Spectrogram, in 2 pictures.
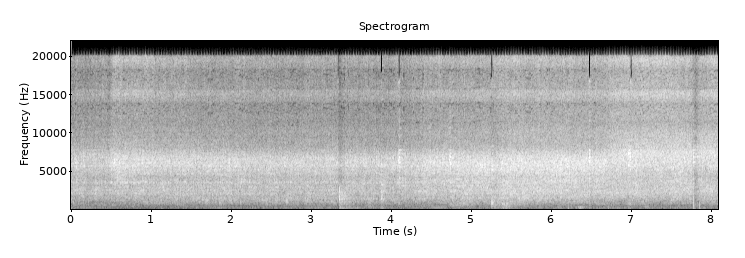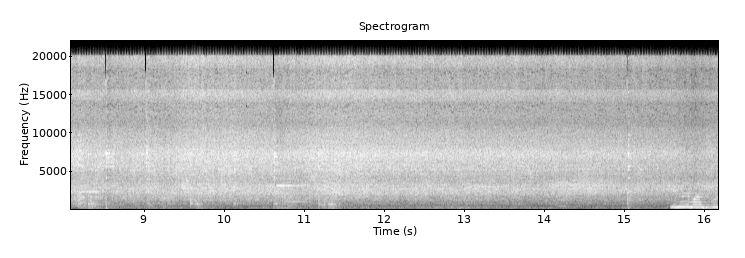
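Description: Chopped prawns go into a pan of lightly browned frying food, giving a steady sizzling hiss with stirring scrapes throughout and a brief louder burst at the end.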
